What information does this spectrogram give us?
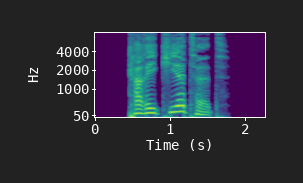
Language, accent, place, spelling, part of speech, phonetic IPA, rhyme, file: German, Germany, Berlin, karikiertet, verb, [kaʁiˈkiːɐ̯tət], -iːɐ̯tət, De-karikiertet.ogg
- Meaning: inflection of karikieren: 1. second-person plural preterite 2. second-person plural subjunctive II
